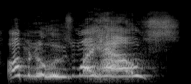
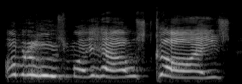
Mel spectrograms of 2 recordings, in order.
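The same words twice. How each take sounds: First: Hammed-up crying shout, pitched higher; fake-sob it like a whiny victim; mock crying wail. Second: Whiny plea to the audience, pitched higher; mock whine. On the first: Mimicking Phil's begging to his audience, mock sob. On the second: Imitating Phil asking his viewers for pity, whiny. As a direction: mimic a begging streamer, hammed up.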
